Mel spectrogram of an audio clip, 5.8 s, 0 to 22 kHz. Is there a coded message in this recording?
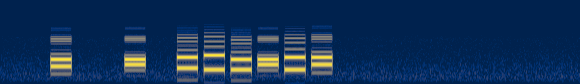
Yes: DTMF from 0.5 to 3.3 s, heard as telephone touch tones, dialled by machine, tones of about 210 ms. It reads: 7 * 531*20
